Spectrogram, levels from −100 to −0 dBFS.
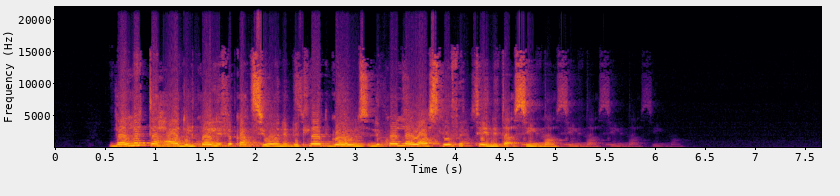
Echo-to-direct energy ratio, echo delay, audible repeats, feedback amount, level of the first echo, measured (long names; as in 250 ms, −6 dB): −18.0 dB, 421 ms, 2, 34%, −18.5 dB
